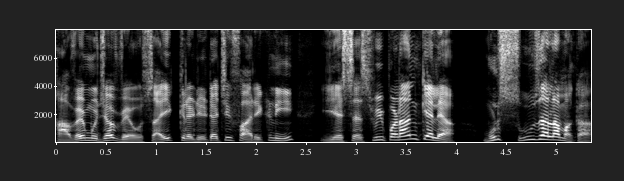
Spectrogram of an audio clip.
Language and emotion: Goan Konkani, happy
